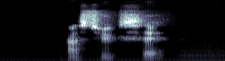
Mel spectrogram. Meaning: failure
- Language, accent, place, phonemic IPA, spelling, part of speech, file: French, France, Lyon, /ɛ̃.syk.sɛ/, insuccès, noun, LL-Q150 (fra)-insuccès.wav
